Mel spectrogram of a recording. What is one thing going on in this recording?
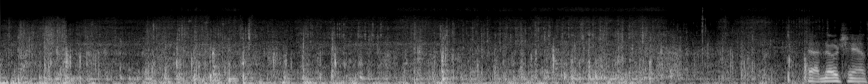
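Bike tyres crunch and rattle over a rocky dirt trail.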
